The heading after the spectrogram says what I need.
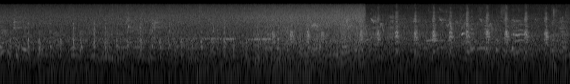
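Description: Hens cluck in short, irregular bursts several times a second over a busy farmyard din, with a low rumble behind.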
